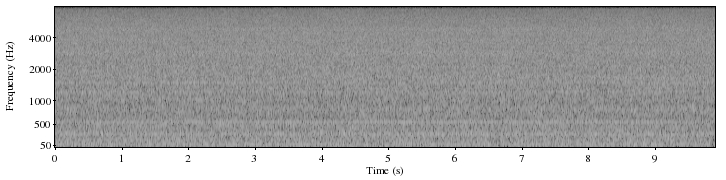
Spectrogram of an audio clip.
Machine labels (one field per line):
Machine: fan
